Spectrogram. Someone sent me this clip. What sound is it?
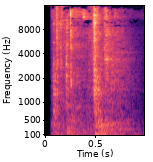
Sound effects > Other mechanisms, engines, machines
Industrial Lever
Using a phone, I recorded a household door handle, a low energy swinging door's push lever and its impact sound.
clunk, crank, industrial, lever, machine, pull, ratchet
